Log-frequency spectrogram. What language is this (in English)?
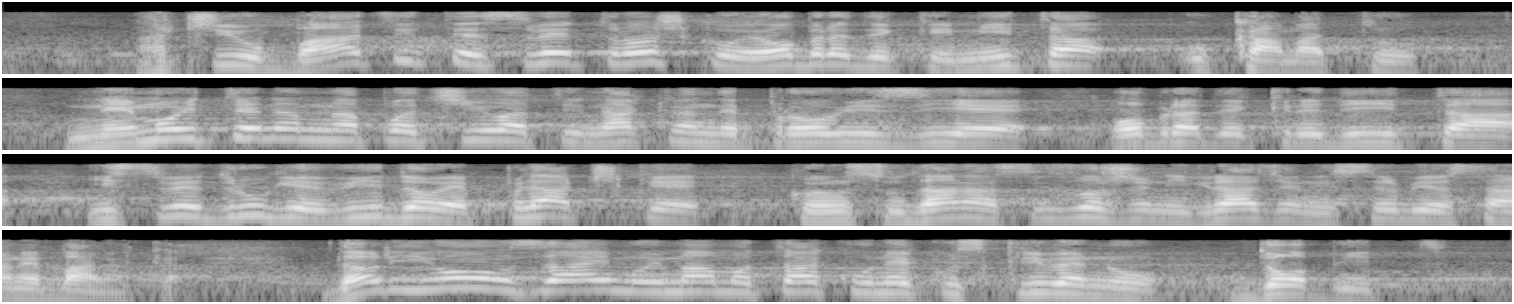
Serbian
